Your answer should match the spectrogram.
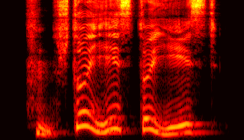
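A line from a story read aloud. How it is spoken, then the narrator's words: Chuckling again. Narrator (Russian): снова хохотнул Петр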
